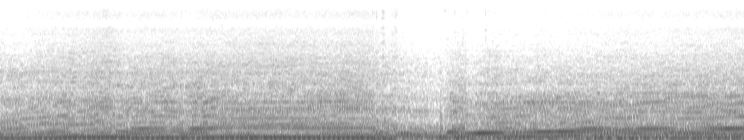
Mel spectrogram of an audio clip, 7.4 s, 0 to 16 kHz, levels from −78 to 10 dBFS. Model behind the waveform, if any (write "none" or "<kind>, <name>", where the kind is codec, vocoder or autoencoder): none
